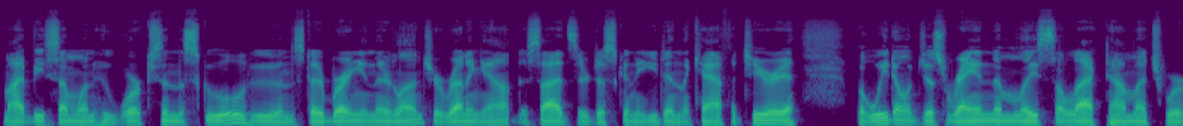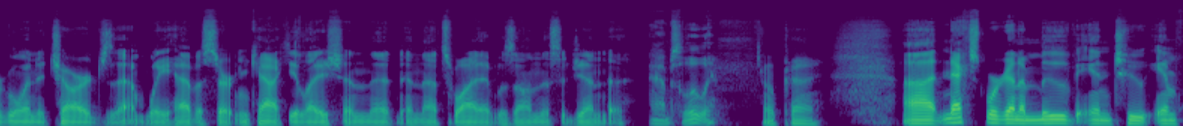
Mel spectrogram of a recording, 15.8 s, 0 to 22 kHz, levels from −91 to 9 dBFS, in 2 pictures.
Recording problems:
none

